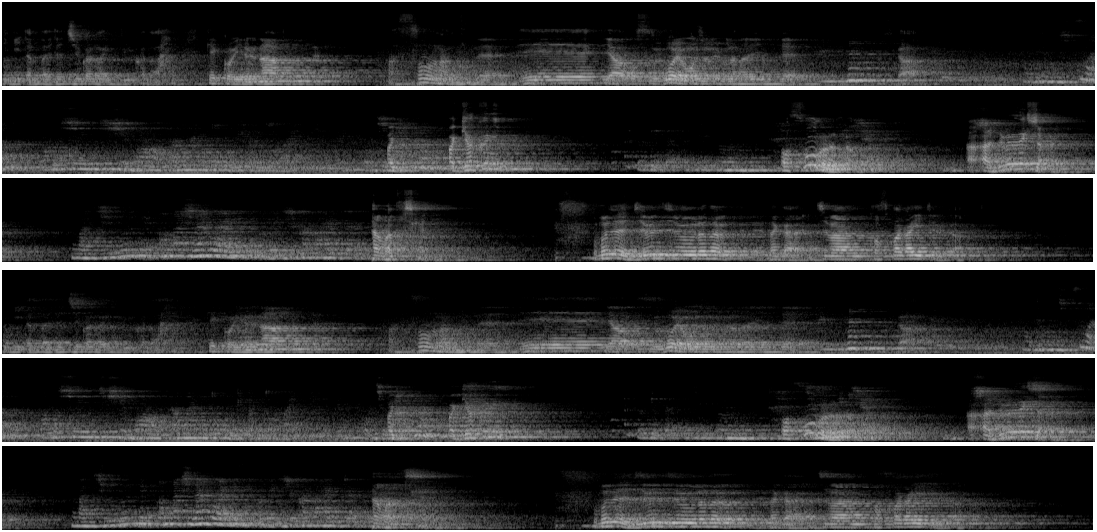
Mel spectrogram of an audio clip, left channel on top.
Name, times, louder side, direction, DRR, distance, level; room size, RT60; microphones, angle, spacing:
voice 1, 0.0-2.9 3.9-8.0 9.0-9.2 14.8-14.9 15.4-16.0 18.7-19.5 20.6-21.5 25.6-26.3 27.4-31.5, left 2 dB, 80° left, 2 dB, 1.5 m, -28 dB
voice 2, 2.3-3.2 4.4-4.7 5.5-5.6 8.1-8.6 9.3-9.6 10.2-11.0 11.3-15.2 17.1-19.7 20.3-20.9 22.5-25.6 27.7-28.3, equal, 45° right, -6 dB, 3.0 m, -33 dB
sound 1, 3.7-15.8, equal, 30° left, 3.4 m, -48 dB
17.0 x 11.5 x 5.8 m, 2.6 s
head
